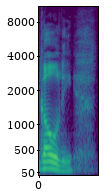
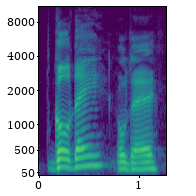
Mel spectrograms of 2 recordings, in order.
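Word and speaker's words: Golday: I feel good about Goldie, Brian. Yeah. Goliday. How you say it? Ain't Goldie. Goliday.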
